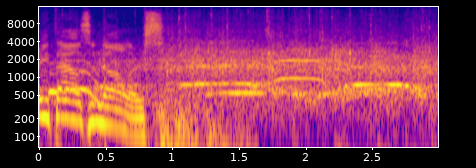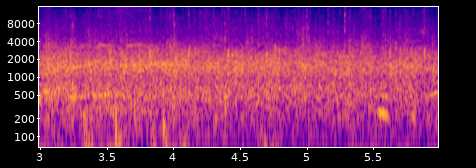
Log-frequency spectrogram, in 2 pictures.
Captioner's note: audience cheers and applauds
